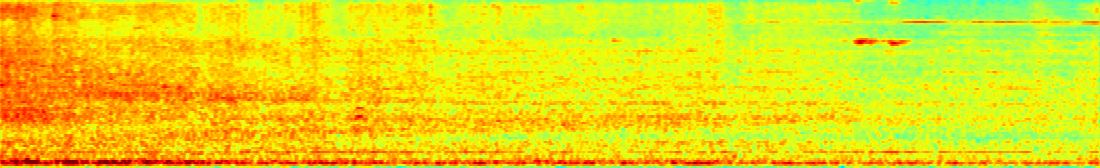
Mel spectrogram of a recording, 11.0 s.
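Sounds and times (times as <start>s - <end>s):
train wheels rumbling on rails: 0.0s - 11.0s
high wheel squeals: 8.2s - 11.0s.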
